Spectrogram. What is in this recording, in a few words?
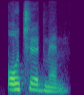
"orchardman", Indian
